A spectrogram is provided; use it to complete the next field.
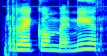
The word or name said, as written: reconvenir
